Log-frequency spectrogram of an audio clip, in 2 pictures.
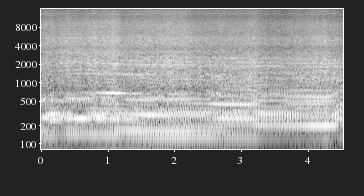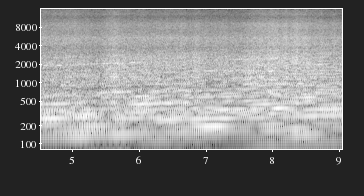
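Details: Chevy LS7 441ci crate V8 on dyno (Dart SHP block, forged Eagle rotating assembly, Comp custom cam, Holley Sniper EFI, Terminator X, ~700hp/650lb-ft): loud even running, smooth strong pull through revs, no knocks; healthy.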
